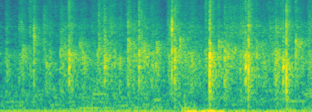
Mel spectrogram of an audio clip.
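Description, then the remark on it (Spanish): A live audience at the Munson casino applauds the drummer during a México Radio broadcast, many hands clapping steadily in a dense, crackling wash with a few sharper claps standing out, plus a low rumble underneath and no clear voices. “Un aplauso grande para el maestro Jorge González en la batería, por favor.”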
